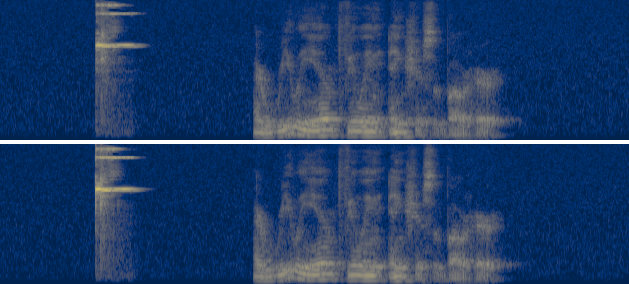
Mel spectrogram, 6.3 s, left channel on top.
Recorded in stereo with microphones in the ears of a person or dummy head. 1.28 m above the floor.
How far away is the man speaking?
About 0.9 m.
